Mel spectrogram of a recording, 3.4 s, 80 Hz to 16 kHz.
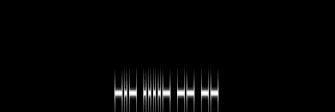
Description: Morse code, heard as a keyed tone, about 50 wpm, 700 Hz. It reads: K4MM
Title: Easy Call Signs - 50wpm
